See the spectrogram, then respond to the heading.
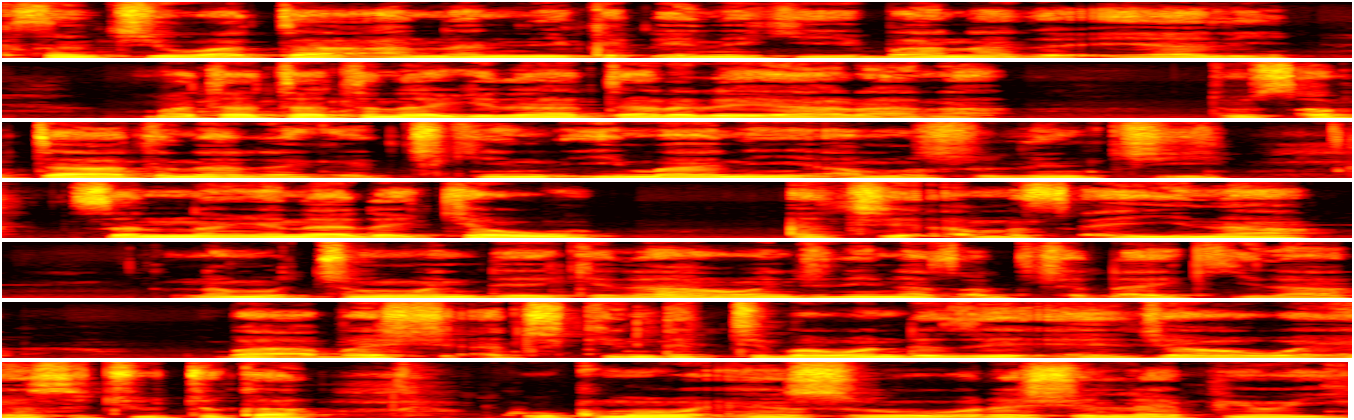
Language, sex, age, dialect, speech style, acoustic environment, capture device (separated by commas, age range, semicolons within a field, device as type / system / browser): Hausa, male, 45-54, Nigeria - Katsina, happy; excited; focused, people talking; nature, mobile / Linux / Chrome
